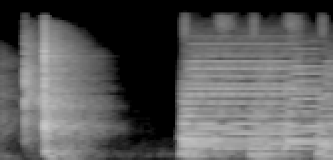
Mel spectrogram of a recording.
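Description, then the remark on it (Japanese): Two quick tap-dance steps land as a sharp thump and a clack that ring out briefly, followed by a short silence and then a loud, sustained musical chord. “わかる最近ピエロにタップダンス教わってんだよ。”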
